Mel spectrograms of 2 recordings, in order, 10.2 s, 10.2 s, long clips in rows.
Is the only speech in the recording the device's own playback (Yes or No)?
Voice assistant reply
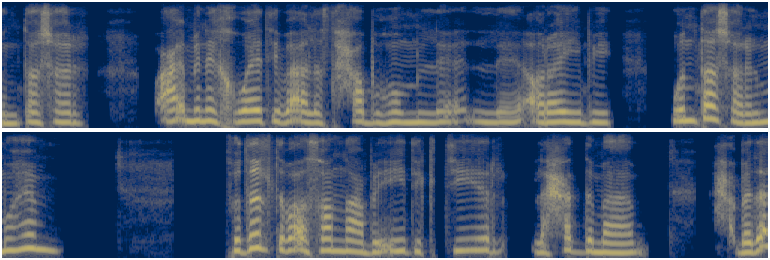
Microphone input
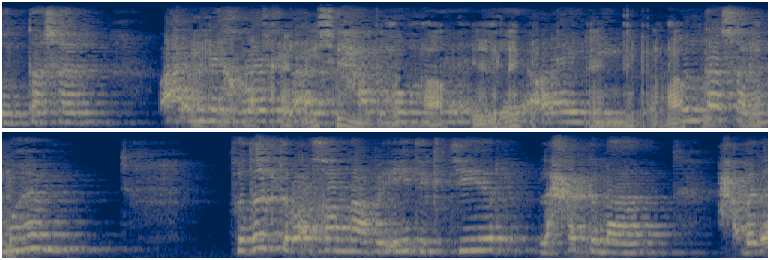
No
